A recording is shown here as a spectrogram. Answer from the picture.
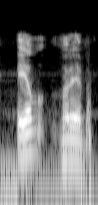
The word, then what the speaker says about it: اضرب: قال: فإذا قلت مثلا اضرب، اضرب، هذه همزة وصل، اضرب، فإنك تنطق بالهمزة هكذا اضرب،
